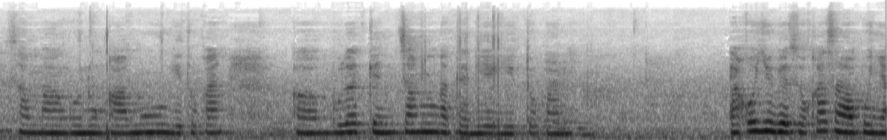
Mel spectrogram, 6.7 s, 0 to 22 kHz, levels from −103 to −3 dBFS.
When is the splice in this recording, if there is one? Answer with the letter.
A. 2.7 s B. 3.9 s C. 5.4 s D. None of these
D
